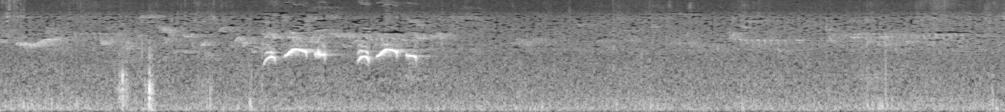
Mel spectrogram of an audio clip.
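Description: A small songbird calling: about half a dozen short, arched chirps in two quick groups, loudest around three to four seconds in, with fainter bird calls further off. A couple of faint clicks about a second in, from branches being handled.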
